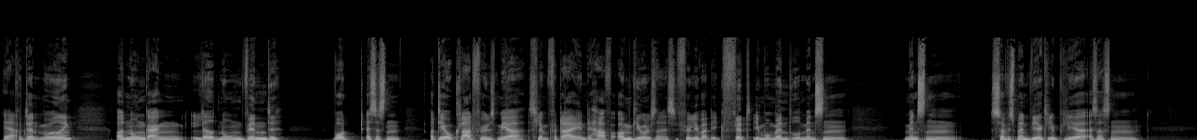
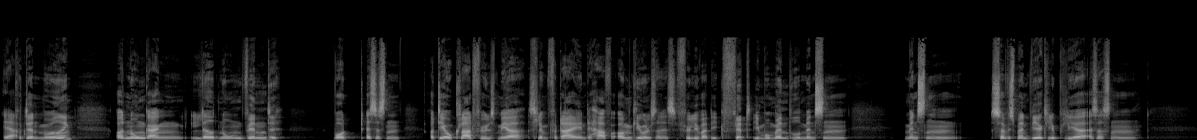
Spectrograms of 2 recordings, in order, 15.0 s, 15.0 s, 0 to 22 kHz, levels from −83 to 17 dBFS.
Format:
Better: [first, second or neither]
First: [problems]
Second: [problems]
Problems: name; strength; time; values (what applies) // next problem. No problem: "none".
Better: first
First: none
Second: thin; very; fading below 350 Hz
